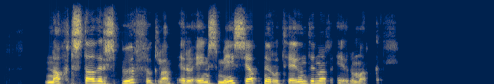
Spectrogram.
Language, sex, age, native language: Icelandic, male, 20-29, Icelandic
